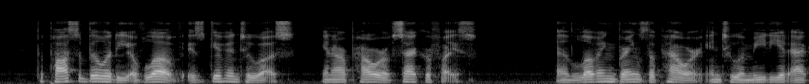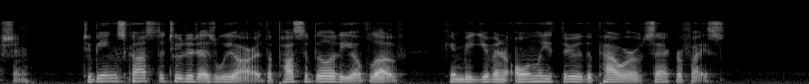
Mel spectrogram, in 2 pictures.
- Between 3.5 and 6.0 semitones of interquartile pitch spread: No, average, 3.1 semitones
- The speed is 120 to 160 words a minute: Yes, average, 155 wpm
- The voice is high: No, low, 115 Hz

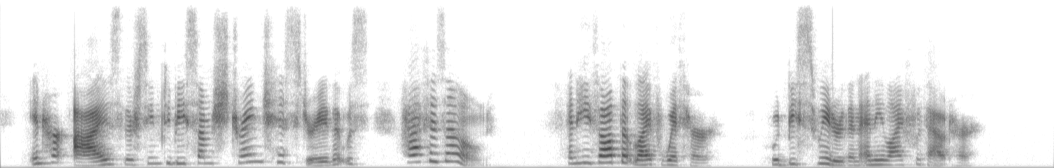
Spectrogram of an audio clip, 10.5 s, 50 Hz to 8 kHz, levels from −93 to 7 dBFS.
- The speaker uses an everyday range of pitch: No, wide, 6.7 semitones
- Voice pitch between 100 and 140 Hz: No, very high, 275 Hz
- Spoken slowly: No, average, 170 wpm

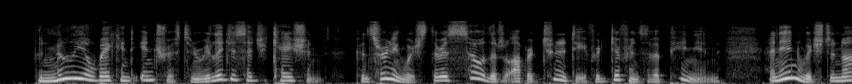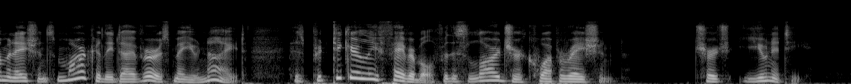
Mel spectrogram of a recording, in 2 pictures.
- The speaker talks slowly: Yes, slow, 130 wpm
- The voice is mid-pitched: Yes, medium, 160 Hz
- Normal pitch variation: No, wide, 7.3 semitones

